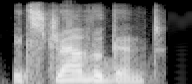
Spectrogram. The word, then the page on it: extravagant: Indian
